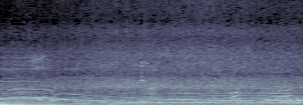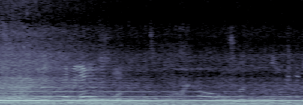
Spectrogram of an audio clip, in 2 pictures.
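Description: Outdoor crowd of spectators talking and calling out in a lull after the show's music cuts off, with a long steady tone coming in about halfway through.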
